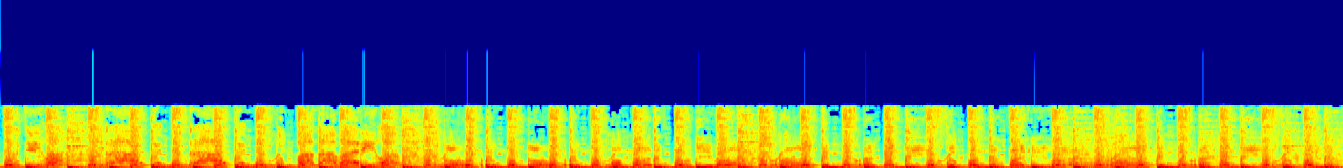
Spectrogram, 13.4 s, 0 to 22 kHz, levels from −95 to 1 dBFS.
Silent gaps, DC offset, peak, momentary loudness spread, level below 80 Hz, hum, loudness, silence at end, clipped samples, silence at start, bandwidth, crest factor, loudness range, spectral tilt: none; under 0.1%; 0 dBFS; 1 LU; -18 dBFS; none; -12 LUFS; 0 s; under 0.1%; 0 s; 8.6 kHz; 10 dB; 0 LU; -5 dB/octave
